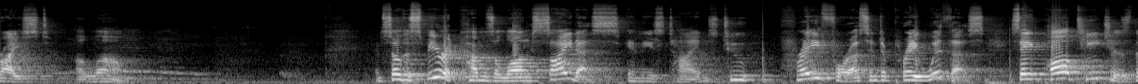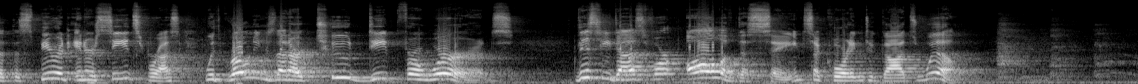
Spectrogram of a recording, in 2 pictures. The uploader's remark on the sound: This is the sermon preached at Trinity Lutheran Church in Vallonia, Indiana, on Sunday, September 24th, 2023, which was the 16th Sunday after Trinity.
